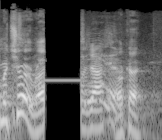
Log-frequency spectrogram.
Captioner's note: beep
